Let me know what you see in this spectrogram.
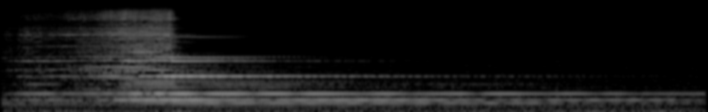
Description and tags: Probably the coolest sound I've ever made... created by bowing a chord on a fretless zither.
